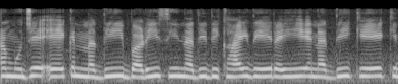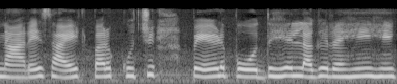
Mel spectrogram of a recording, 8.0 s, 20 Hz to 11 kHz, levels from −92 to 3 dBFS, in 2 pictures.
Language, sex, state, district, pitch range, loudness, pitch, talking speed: Hindi, female, Chhattisgarh, Jashpur, 240-260 Hz, -18 LUFS, 250 Hz, 150 wpm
